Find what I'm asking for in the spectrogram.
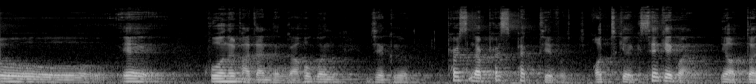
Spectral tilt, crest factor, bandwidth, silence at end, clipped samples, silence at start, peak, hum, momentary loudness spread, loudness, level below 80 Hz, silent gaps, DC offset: -6 dB/octave; 16 dB; 16 kHz; 0 s; under 0.1%; 0 s; -8 dBFS; none; 12 LU; -25 LUFS; -46 dBFS; none; under 0.1%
